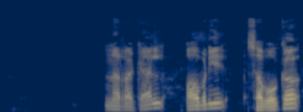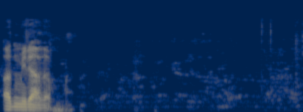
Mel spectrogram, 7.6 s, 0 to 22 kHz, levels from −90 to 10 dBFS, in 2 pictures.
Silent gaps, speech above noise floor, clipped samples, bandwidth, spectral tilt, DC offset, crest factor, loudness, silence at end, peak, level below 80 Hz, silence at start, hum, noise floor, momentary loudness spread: none; 59 dB; under 0.1%; 11.5 kHz; -6 dB/octave; under 0.1%; 22 dB; -30 LUFS; 3 s; -10 dBFS; -60 dBFS; 1.3 s; none; -88 dBFS; 13 LU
